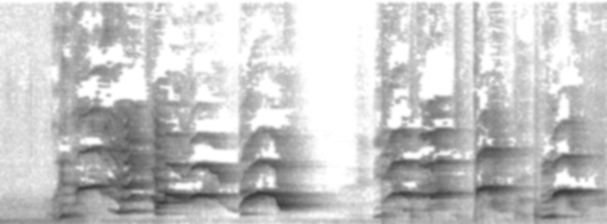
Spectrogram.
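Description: A toddler's high-pitched excited squeals and shrieks, in two runs with a brief break about three seconds in.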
